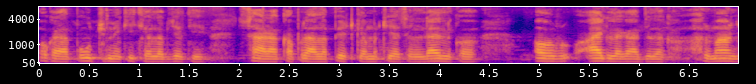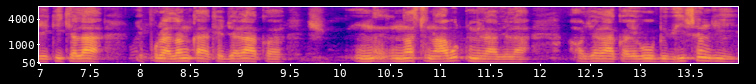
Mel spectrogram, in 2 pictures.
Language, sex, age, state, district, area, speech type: Maithili, male, 60+, Bihar, Muzaffarpur, urban, spontaneous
